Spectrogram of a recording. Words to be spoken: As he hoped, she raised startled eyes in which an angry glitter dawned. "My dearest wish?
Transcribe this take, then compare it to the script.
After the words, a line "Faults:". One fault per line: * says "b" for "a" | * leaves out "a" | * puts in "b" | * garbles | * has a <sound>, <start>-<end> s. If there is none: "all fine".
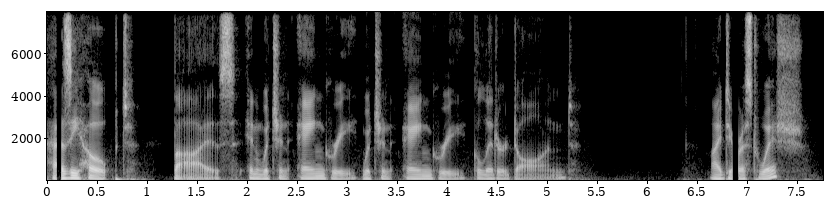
As he hoped, eyes in which an angry which an angry glitter dawned. "My dearest wish?
Faults:
* has a dropout, 0.1-0.2 s
* says "eyes in which an angry" for "she raised startled eyes in"
* has a dropout, 6.8-6.9 s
